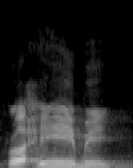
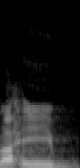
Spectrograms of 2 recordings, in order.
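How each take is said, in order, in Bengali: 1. শব্দটি একটি হ্রস্ব 'i' স্বরধ্বনি দিয়ে শেষ হয়। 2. শব্দটি একটি অবিমিশ্র 'm' ধ্বনি দিয়ে শেষ হয়। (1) "মিম রসিকার মি" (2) "যখনই আপনি স্টপ করবেন তখন আপনাকে হস দিয়ে করতে হবে"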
